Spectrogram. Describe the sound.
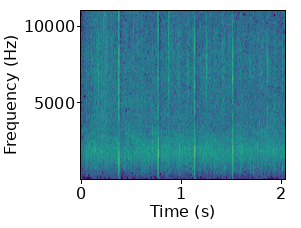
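A church audience applauds to welcome a family. The faint, steady wash of clapping is marked by a few sharper claps falling at regular intervals.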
